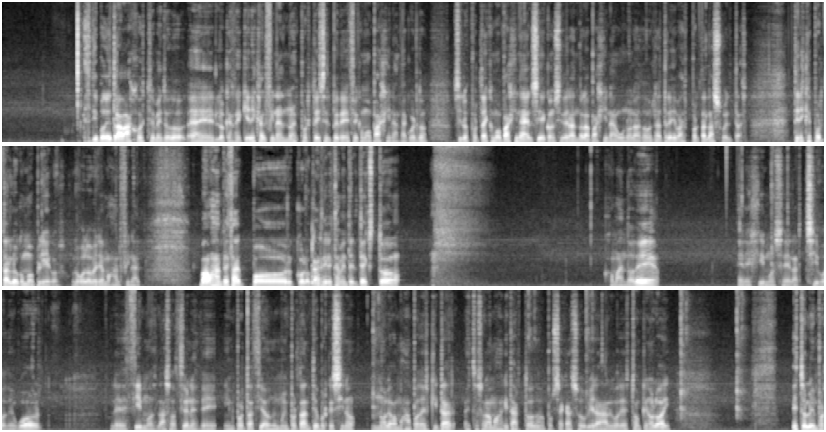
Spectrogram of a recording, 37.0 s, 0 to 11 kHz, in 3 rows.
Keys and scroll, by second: 21.9 super+d.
